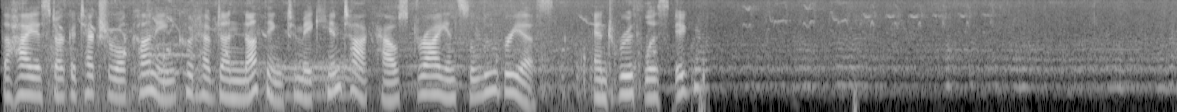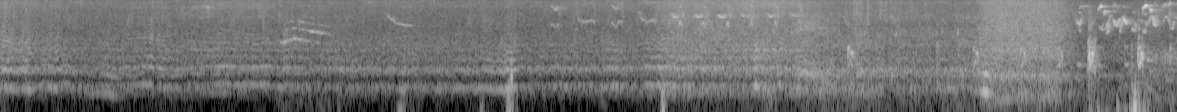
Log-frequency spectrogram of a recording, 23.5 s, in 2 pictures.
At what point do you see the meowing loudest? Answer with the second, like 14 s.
15 s.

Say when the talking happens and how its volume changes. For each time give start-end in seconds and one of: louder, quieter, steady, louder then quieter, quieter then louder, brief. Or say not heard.
0.0-7.0 steady.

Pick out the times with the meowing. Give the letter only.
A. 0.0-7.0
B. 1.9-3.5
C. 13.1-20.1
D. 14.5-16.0
D.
